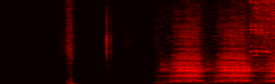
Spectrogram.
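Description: In the video game CrossCode, a goat enemy gives a short, loud bleating cry after two brief sound effects, with no talk.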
